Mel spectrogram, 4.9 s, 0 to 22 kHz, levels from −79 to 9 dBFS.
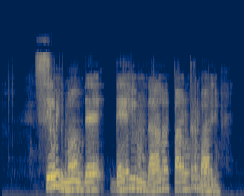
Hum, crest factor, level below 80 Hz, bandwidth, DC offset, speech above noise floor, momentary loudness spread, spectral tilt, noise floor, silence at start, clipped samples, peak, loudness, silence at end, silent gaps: none; 16 dB; -52 dBFS; 10 kHz; under 0.1%; 40 dB; 12 LU; -5 dB/octave; -55 dBFS; 0.7 s; under 0.1%; 0 dBFS; -16 LUFS; 0.5 s; none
